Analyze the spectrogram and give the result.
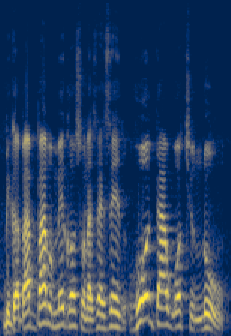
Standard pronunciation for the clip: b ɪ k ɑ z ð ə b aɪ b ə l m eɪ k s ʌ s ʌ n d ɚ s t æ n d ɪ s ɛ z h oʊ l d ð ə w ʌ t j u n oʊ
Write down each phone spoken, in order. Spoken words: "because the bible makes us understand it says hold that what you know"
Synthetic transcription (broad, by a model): b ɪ k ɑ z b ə b aɪ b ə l m eɪ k ɔ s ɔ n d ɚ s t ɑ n ɪ s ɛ h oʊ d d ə w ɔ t j u n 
